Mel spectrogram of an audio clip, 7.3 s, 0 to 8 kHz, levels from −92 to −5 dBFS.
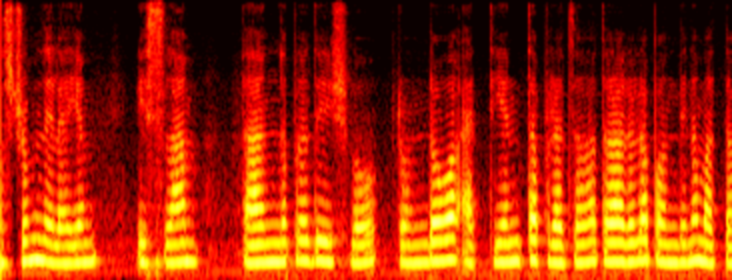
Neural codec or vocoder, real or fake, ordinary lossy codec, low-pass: codec, 16 kHz, 0.4 kbps, LongCat-Audio-Codec; fake; none; none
